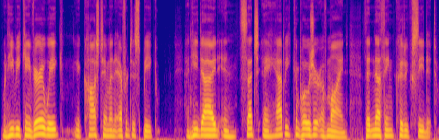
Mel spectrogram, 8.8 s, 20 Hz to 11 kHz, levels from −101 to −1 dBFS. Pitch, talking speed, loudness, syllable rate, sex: 130 Hz, 185 wpm, -16 LUFS, 5.0 syllables/s, male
